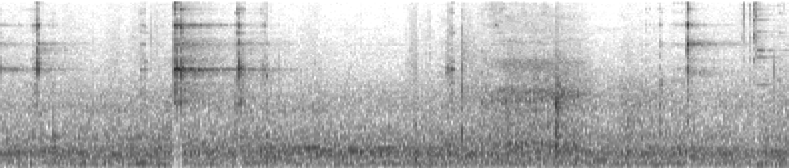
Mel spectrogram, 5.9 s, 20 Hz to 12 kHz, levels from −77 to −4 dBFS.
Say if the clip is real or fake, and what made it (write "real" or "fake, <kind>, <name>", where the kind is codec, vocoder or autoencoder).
real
